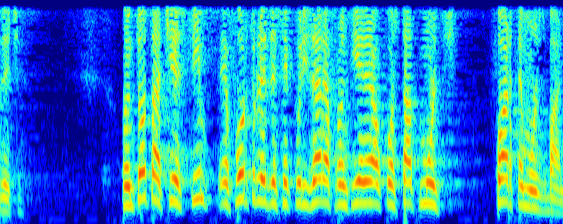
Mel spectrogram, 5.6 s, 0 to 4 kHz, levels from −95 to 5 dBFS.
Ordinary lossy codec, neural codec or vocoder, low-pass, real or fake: none; none; 3.6 kHz; real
